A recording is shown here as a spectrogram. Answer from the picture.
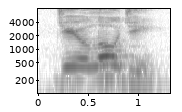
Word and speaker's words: geology: Example number three, geology. This stress is on O the second syllable.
